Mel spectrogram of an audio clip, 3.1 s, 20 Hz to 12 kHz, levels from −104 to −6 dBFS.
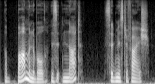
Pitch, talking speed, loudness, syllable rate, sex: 150 Hz, 135 wpm, -19 LUFS, 5.0 syllables/s, female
